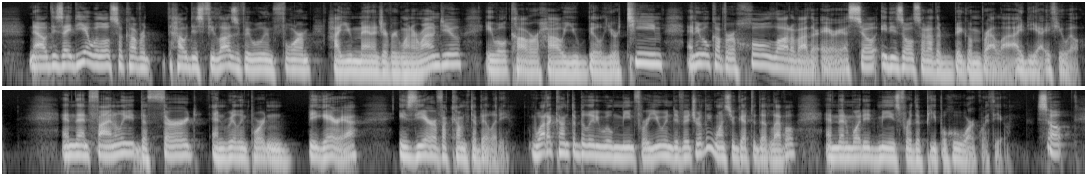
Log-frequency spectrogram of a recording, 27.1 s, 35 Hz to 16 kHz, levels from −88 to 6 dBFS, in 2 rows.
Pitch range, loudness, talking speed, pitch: 105-140 Hz, -20 LUFS, 195 wpm, 120 Hz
